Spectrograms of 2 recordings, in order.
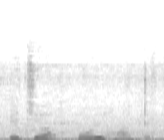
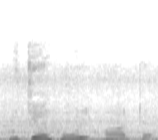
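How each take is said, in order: Both takes have the same delivery.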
